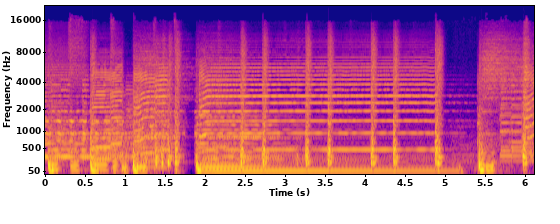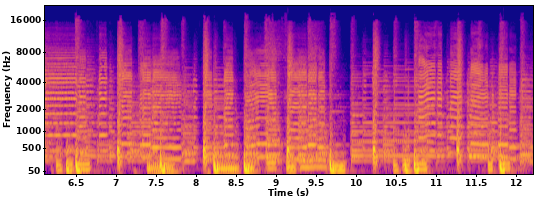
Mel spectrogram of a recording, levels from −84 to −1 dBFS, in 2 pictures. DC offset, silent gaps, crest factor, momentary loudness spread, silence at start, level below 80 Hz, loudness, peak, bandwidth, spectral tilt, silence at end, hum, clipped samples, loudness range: under 0.1%; none; 14 dB; 5 LU; 0 s; -20 dBFS; -14 LUFS; 0 dBFS; 17.5 kHz; -4.5 dB/octave; 0 s; none; under 0.1%; 2 LU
